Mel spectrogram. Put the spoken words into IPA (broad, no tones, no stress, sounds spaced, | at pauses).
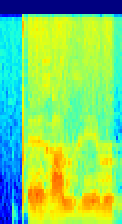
pʼ ɛ ɣ a ɹ ɣ e ɹ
